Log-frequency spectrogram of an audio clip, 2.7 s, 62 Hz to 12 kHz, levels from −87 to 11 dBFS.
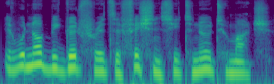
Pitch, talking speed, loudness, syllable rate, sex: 150 Hz, 260 wpm, -17 LUFS, 5.7 syllables/s, male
